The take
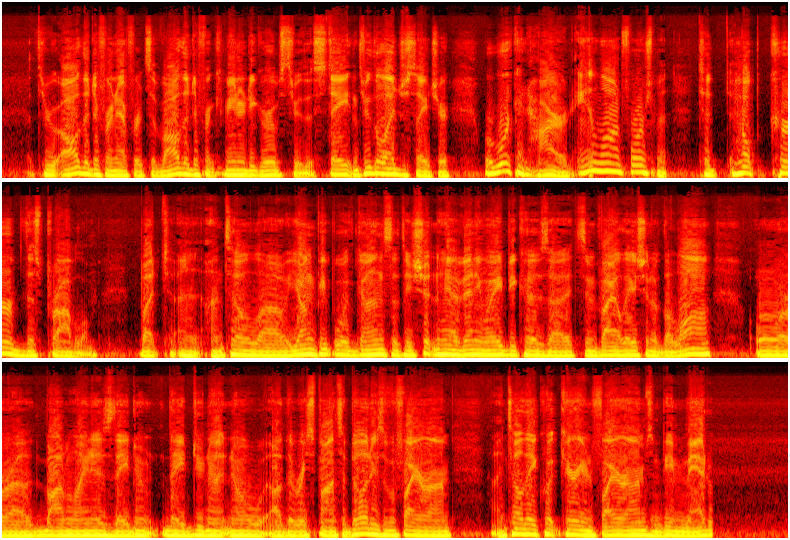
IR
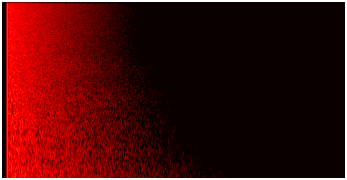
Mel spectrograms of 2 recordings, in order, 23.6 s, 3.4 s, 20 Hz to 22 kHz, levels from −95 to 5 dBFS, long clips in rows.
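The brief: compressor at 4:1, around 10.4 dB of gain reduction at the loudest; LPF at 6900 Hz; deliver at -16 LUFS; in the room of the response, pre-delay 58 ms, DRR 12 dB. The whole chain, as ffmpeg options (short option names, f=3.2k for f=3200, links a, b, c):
-filter_complex "[0:a]lowpass=6.9k,acompressor=threshold=-30dB:ratio=4,asplit=2[a][b];[1:a]atrim=start_sample=2205,adelay=58[c];[b][c]afir=irnorm=-1:irlink=0,volume=-16dB[d];[a][d]amix=inputs=2:normalize=0,volume=16dB"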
